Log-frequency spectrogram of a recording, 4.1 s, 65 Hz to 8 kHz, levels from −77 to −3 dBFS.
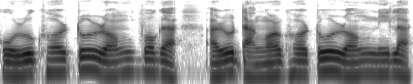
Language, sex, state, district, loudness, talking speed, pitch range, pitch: Assamese, male, Assam, Sonitpur, -17 LUFS, 130 wpm, 115-135 Hz, 125 Hz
